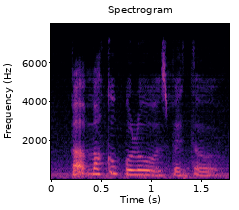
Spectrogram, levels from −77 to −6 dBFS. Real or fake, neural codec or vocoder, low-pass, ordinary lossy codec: fake; vocoder, 24 kHz, 100 mel bands, Vocos; 7.2 kHz; none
